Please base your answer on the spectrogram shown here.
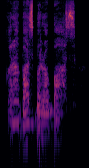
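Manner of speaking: hushed, breathy whisper, barely voiced. A character spots a bearded man hiding his face, whispered. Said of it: "прошептала Алена".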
